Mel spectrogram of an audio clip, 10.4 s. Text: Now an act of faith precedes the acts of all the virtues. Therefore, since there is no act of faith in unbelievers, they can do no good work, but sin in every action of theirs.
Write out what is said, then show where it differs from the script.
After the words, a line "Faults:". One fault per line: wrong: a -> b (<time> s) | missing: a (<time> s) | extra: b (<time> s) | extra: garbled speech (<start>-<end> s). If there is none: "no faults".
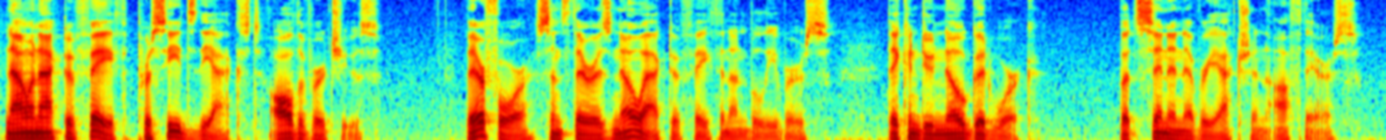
Now an act of faith precedes the acts all the virtues. Therefore, since there is no act of faith in unbelievers, they can do no good work, but sin in every action off theirs.
Faults:
missing: of (1.9 s)
wrong: of -> off (9.5 s)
